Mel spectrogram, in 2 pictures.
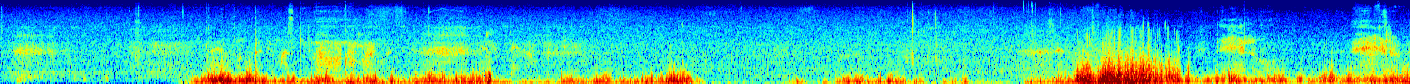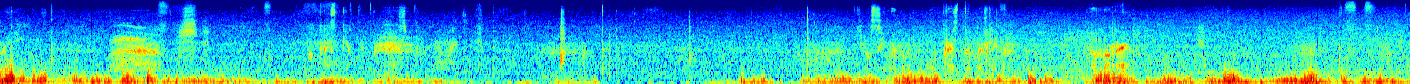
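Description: People whispering close to the microphone, in short hushed bursts, over low rumbling noise on the microphone that is loudest about eleven seconds in.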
